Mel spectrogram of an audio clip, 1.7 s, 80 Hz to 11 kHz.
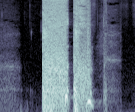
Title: кашляю вам в уши на протяжении 35 секунд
